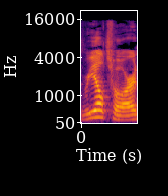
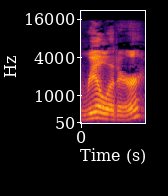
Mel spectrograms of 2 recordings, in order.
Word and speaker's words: Realtor: become a realtor and it is realtor not realtor everybody says that three-syllable word and it's not that word so um just know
